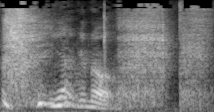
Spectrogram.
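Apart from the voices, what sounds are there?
sneeze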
